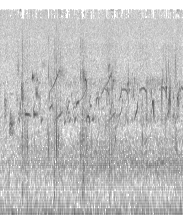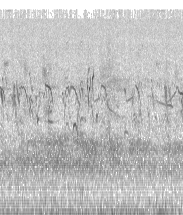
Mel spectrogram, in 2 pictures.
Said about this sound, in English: So some very active bobolinks here.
